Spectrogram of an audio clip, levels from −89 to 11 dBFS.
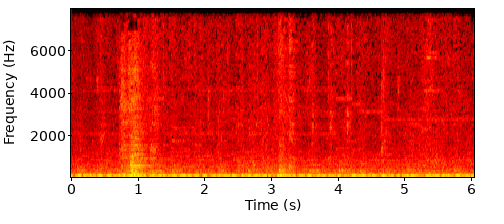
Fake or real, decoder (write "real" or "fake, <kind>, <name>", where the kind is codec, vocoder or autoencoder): real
